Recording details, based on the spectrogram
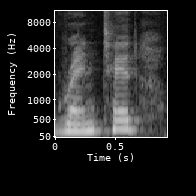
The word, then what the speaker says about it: granted: Então, granted, o E vem justamente fazer a ponte entre o T e o D.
